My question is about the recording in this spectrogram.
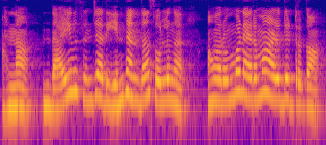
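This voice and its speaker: A woman's voice: sits high, moderate pace, lightly acted. A woman voicing a young cartoon mother who coos at her crying baby and snaps back at teasing. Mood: puzzled. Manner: coaxing with the baby, sharp retorts to teasing. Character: young mother, fond and easily exasperated. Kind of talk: cartoon voice acting.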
